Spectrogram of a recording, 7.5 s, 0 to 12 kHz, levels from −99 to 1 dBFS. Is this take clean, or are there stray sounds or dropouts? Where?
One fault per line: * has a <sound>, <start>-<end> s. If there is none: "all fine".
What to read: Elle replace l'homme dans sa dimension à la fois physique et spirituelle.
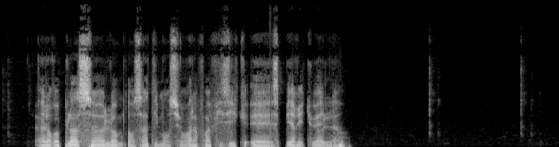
* has a dropout, 1.7-1.7 s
